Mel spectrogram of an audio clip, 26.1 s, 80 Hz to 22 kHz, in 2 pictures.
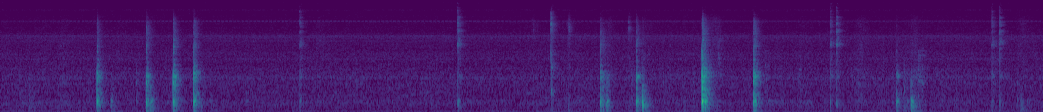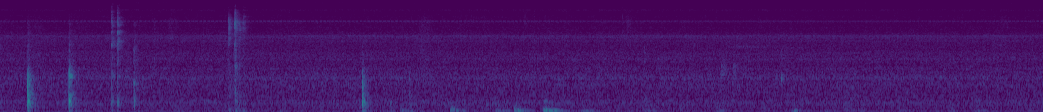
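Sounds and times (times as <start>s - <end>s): sharp clicks and taps: 12.4s - 12.6s, 13.4s - 14.8s, 15.9s - 16.2s.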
